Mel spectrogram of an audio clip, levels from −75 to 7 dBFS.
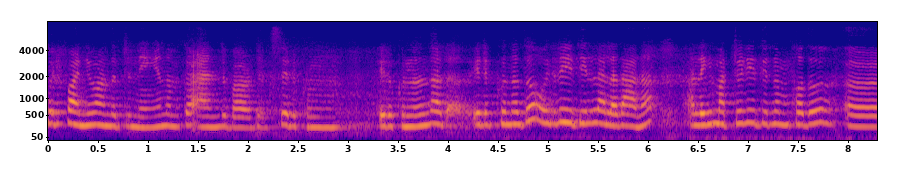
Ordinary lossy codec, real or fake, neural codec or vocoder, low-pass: AAC, 48 kbps; fake; codec, 24 kHz, 0.5 kbps, DualCodec; 7.2 kHz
